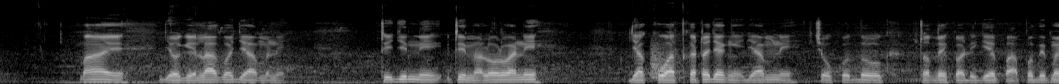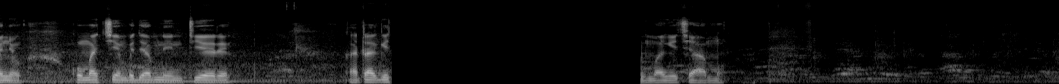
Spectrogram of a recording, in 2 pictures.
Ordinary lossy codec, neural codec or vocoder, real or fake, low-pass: none; none; real; 19.8 kHz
